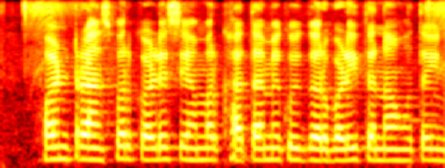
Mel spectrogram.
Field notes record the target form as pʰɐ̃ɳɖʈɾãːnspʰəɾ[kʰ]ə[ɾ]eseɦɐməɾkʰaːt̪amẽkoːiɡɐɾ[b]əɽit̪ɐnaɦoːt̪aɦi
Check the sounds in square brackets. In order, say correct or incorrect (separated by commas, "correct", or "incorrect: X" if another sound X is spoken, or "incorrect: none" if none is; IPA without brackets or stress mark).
incorrect: k, incorrect: ɽ, correct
